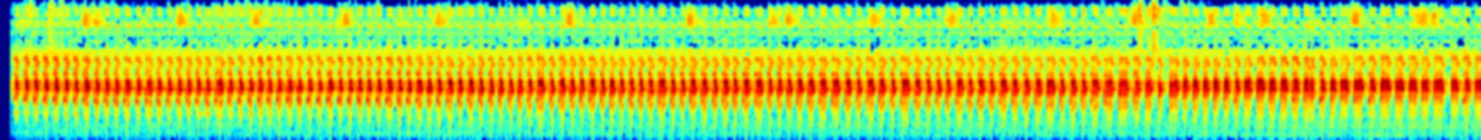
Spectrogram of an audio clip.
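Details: An Indian frog croaks in a rapid, steady stream of harsh pulses that runs on without a break. Finding: frog.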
